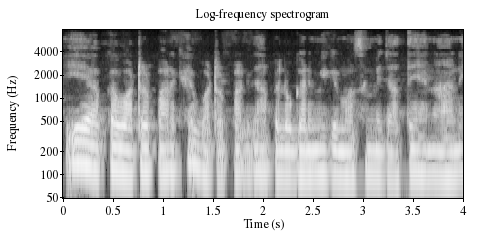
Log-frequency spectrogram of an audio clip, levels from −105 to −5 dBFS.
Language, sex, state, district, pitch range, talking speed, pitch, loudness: Hindi, male, Bihar, West Champaran, 100-110 Hz, 255 wpm, 105 Hz, -17 LUFS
